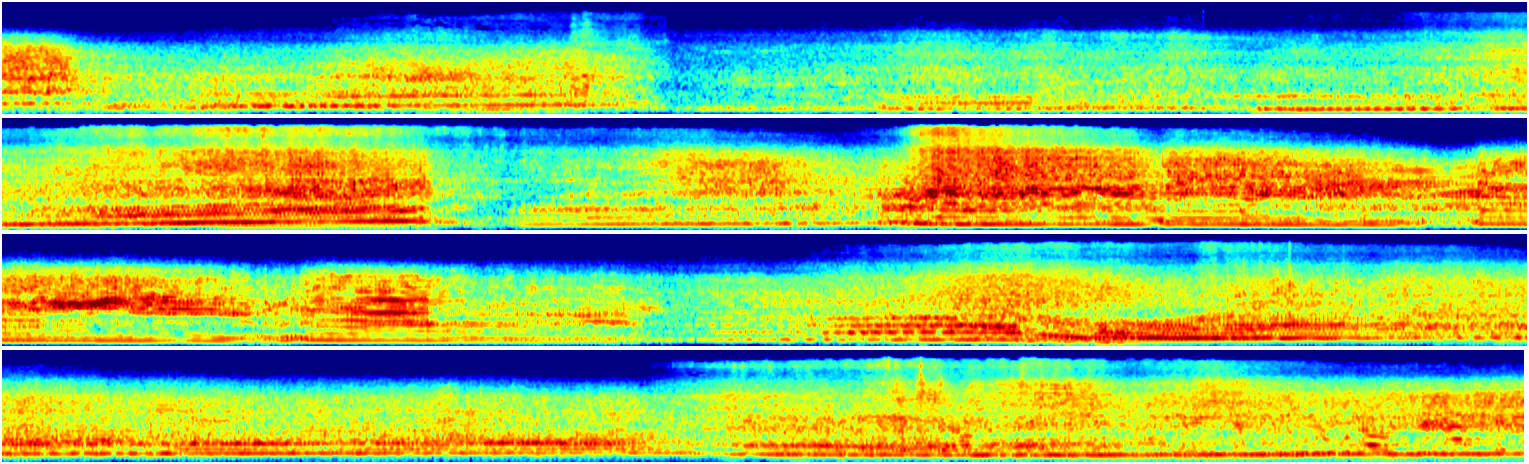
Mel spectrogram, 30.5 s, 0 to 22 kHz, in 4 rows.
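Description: Porsche 935 Kremer K3's turbocharged flat-six race engine on track, climbing in pitch under acceleration through the gears and dropping sharply on downshifts several times over, with a few steadier held stretches.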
